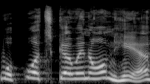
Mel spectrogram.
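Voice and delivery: very high, frightened, fearful calling out. A narrator reads Malady's line as the group is lost in the mist; fearful voice. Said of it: "called Malady in a fearful voice".

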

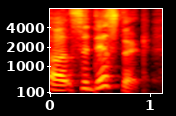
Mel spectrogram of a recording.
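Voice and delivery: ordinary delivery

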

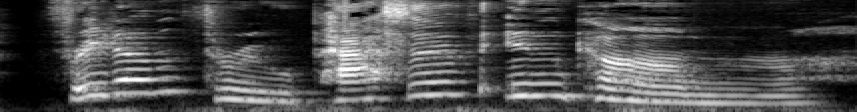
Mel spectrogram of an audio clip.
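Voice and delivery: very slow delivery, the word "income" stretched out. Podcast host introducing the show's name to listeners: super slow. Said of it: "I said that super slow".

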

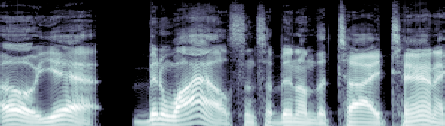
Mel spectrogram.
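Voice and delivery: dry, mocking, sarcastic tone. Showing the phrase used with a sarcasm filter: sarcastic tone. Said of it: "with a sarcastic tone of like".

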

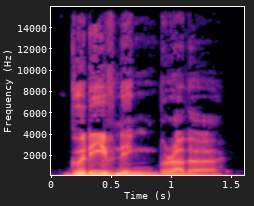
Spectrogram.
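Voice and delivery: put-on vampire count voice. [name] answers his brother's greeting at the start of their show; Dracula voice. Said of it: "Was that Dracula?".

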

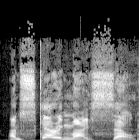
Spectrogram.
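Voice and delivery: put-on spooky skeleton voice. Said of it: "You do a very good Jack Skellington voice".

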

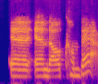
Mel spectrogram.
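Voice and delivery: ordinary talk, nothing marked

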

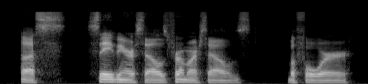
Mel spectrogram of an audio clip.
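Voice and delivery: ordinary talk

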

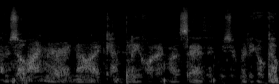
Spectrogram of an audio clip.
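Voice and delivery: fake hushed whisper. Spoofing a Godzilla movie scene, doing Kyle whispering and mumbling. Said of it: "He does so much whispering".

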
